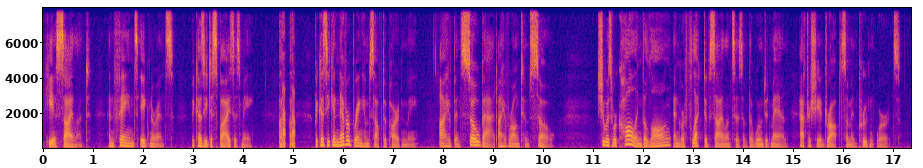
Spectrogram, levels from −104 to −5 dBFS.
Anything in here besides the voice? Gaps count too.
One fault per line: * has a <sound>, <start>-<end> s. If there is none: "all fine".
* has a laugh, 4.7-5.1 s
